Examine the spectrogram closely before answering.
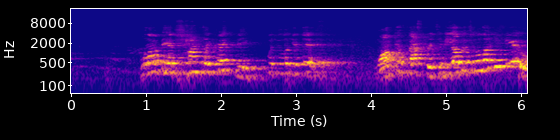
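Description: A young man sings loudly in a large echoing hall.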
